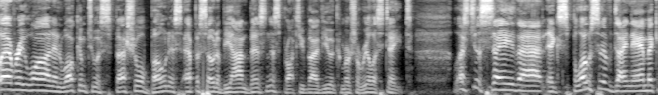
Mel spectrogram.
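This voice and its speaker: A man hosting a business podcast, reading a scripted guest introduction and then chatting in a friendly way. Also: on the high side. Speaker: podcast host.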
